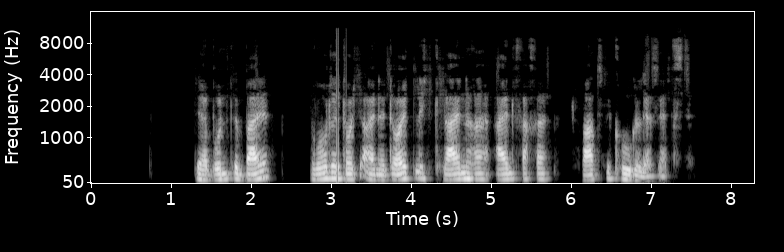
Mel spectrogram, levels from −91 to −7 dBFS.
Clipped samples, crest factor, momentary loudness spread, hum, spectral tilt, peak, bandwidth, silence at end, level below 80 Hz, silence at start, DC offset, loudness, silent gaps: under 0.1%; 18 dB; 10 LU; none; -8.5 dB/octave; -4 dBFS; 9.2 kHz; 0.9 s; -58 dBFS; 1.3 s; under 0.1%; -21 LUFS; 2.42-2.73 s, 5.87-6.00 s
